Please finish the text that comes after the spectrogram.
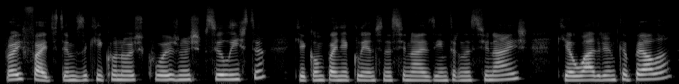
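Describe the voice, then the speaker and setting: A woman hosting a podcast interview, friendly and quick to prompt her guest with short acknowledgements. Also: medium pitch, steady tone, clear, resonant tone, no echo, studio quality. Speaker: podcast host.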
